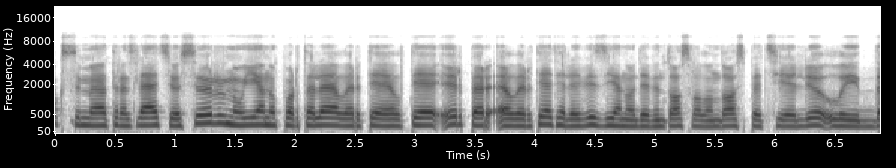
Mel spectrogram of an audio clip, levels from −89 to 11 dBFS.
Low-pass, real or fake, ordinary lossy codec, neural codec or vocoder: 7.2 kHz; real; Opus, 32 kbps; none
